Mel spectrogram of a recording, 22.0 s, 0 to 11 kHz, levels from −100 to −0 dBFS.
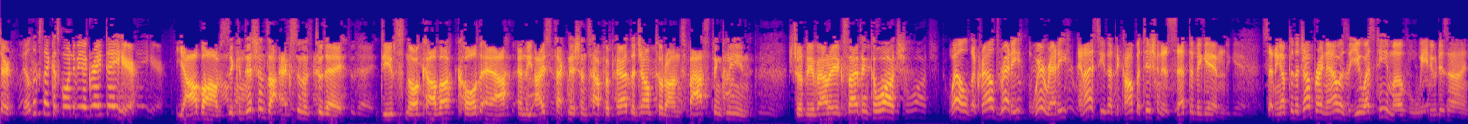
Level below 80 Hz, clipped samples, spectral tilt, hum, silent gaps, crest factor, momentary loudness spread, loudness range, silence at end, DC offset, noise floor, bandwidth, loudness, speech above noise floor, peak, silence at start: -88 dBFS; under 0.1%; 1 dB/octave; none; none; 16 dB; 8 LU; 2 LU; 0 s; under 0.1%; -42 dBFS; 6.8 kHz; -16 LUFS; 24 dB; -2 dBFS; 0 s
